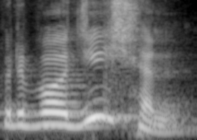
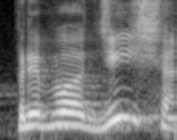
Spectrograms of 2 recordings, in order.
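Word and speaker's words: preposition: অংশটা জি এস আই এইটাতে একটা জোর হবে উচ্চারণটা এরকম হবে প্রেপজিশন প্রেপজিশন এই যে দেখো জিতে আমি জোর দিয়ে দিয়েছি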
